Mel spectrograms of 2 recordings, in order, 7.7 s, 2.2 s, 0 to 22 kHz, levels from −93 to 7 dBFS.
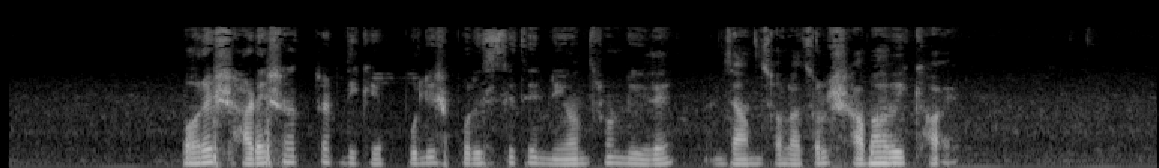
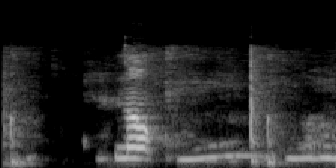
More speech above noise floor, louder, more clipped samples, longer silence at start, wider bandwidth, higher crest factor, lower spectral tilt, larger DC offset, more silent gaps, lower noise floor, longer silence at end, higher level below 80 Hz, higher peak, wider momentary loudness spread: first, 34 dB vs 28 dB; second, -29 LUFS vs -24 LUFS; neither; first, 1.2 s vs 0.05 s; first, 11.5 kHz vs 7.6 kHz; about the same, 22 dB vs 22 dB; about the same, -6 dB/octave vs -5.5 dB/octave; neither; neither; first, -63 dBFS vs -52 dBFS; first, 1.35 s vs 0 s; first, -58 dBFS vs -76 dBFS; second, -8 dBFS vs -4 dBFS; second, 12 LU vs 22 LU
